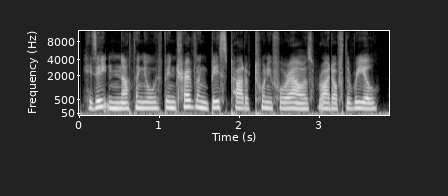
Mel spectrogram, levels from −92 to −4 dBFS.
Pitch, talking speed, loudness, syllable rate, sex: 200 Hz, 265 wpm, -18 LUFS, 6.3 syllables/s, female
